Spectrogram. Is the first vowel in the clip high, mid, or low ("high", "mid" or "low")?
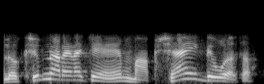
mid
